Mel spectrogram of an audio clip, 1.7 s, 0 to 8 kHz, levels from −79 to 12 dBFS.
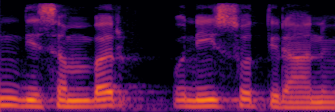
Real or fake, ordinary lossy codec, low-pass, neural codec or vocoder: real; MP3, 64 kbps; 7.2 kHz; none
